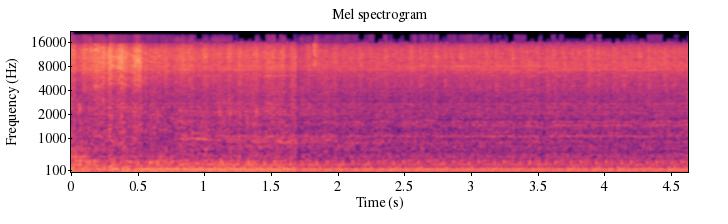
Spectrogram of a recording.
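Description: Engine of a Mercedes C63 AMG station wagon idles with a deep, steady low rumble, loud and close, holding an even tone throughout.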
